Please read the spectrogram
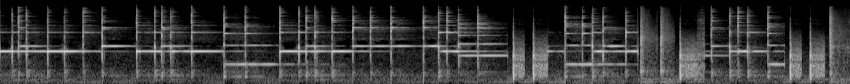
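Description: Unglazed ceramic cups struck in quick succession with wooden sticks. Each hit is a short clink that rings at the cup's own pitch, so several cups give different notes in a beat-like rhythm. A couple of duller, noisier strokes come about five and seven seconds in.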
